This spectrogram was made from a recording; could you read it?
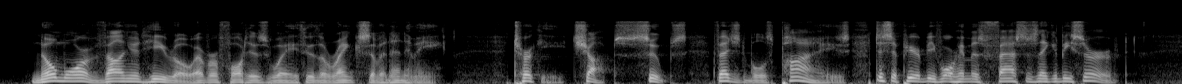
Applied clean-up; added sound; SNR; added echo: none; none; none; none.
